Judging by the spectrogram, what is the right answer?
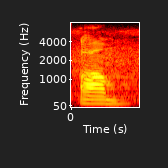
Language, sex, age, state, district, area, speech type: Tamil, male, 30-45, Tamil Nadu, Sivaganga, rural, read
